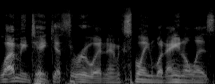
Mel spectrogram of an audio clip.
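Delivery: put-on deep elderly woman's voice. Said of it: "with that old lady's voice talking".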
